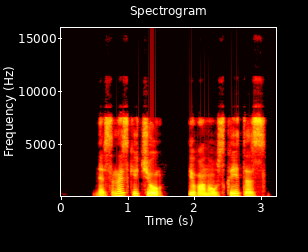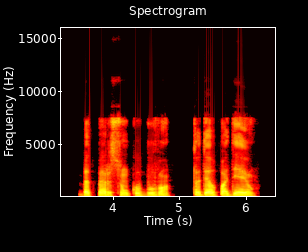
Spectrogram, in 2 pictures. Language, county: Lithuanian, Klaipėda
